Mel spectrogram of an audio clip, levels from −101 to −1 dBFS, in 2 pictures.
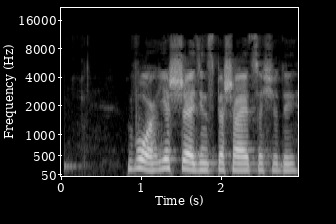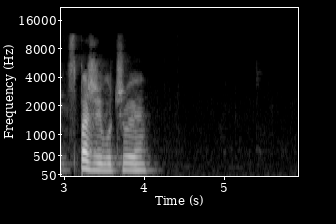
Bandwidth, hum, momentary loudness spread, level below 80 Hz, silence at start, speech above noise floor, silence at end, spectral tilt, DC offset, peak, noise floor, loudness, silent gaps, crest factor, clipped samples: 11.5 kHz; none; 11 LU; -74 dBFS; 0.85 s; 56 dB; 1.9 s; -5.5 dB/octave; under 0.1%; -10 dBFS; -85 dBFS; -29 LUFS; none; 20 dB; under 0.1%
